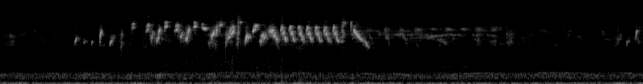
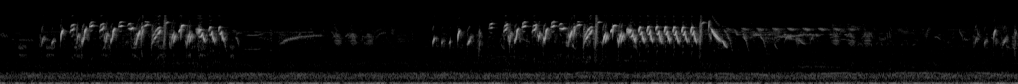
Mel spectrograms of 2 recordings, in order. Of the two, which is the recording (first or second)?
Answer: second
